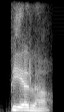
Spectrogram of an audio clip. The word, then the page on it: PLR: Indian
